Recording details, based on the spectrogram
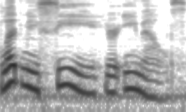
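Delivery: put-on cool, calm tone. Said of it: "she says very coolly, very calmly".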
